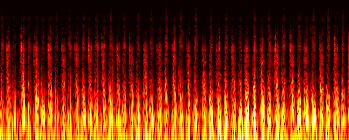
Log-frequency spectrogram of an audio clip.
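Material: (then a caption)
Soap. Long fingernails scratch and tap an unwrapped white solid bar of soap held in the hand. The result is a rapid, uneven stream of short, dry taps and scratchy strokes, with a dull low thump under a faint bright scrape and no ring after each hit.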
